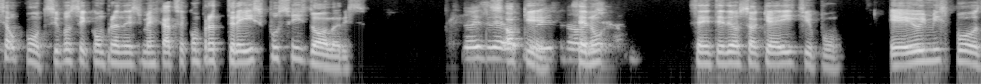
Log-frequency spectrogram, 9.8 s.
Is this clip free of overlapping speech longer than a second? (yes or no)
no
